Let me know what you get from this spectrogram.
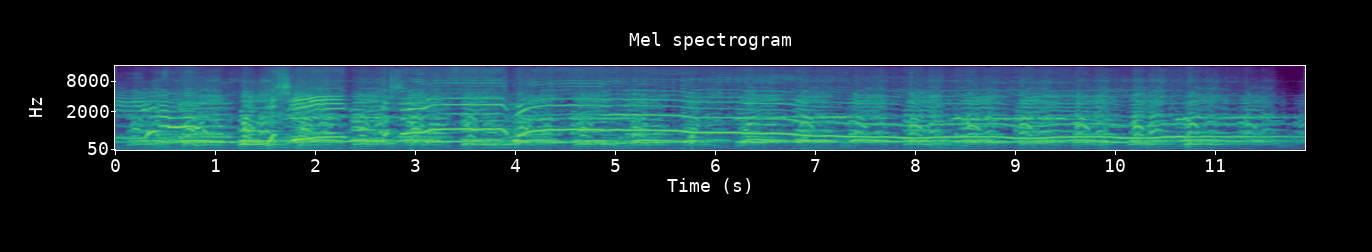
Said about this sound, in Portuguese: Esperamos que vos teñan gustado moito os nosos berros. Pois sí, hoxe estamos aquí apoiando a folga do 8 de marzo, empregando o noso espazo en Cuac FM para favorecer o activismo.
